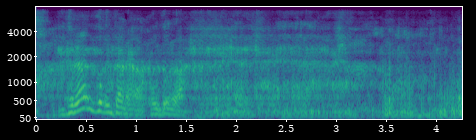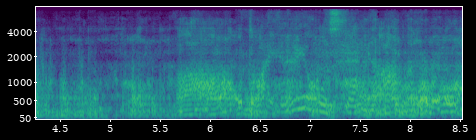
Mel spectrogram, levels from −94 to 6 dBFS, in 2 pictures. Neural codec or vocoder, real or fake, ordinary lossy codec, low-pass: codec, 16 kHz, 4.8 kbps, FACodec; fake; AAC, 48 kbps; 7.2 kHz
